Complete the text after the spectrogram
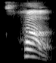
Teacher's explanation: So that kha is a mahaprana, so you have to say it as kha, not ka.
